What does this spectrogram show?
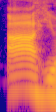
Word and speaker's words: Harry: Eu sei que gente fala, eu mesmo falava Harry Macis, é, até porque e se escreve como se fosse Harry Potter, mas a pronúncia não é Harry, pelo menos não dele, a pronúncia é Macis, OK?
